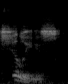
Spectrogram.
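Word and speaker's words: Chili's: back ribs and margaritas i believe it is pronounced chilis like that say ruby tuesdays um yeah got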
